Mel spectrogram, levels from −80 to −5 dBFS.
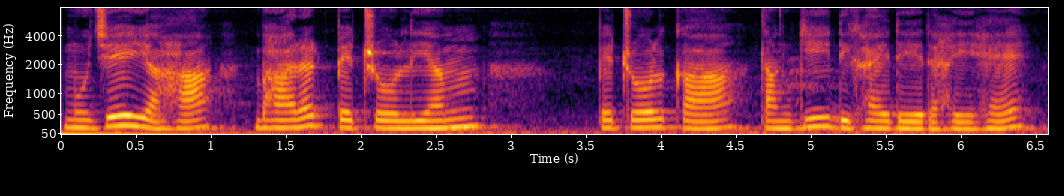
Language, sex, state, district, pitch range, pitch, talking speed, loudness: Hindi, female, Arunachal Pradesh, Papum Pare, 170-190 Hz, 180 Hz, 100 wpm, -17 LUFS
